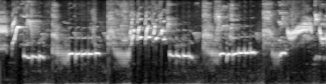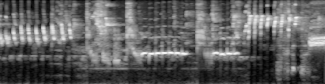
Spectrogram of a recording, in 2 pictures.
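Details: Asian pied starling gacor song for training young birds: repeated level whistles alternating with grating chatter, rapid stuttering trills and falling slurs, a high buzzy phrase near the end, faint low hum.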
